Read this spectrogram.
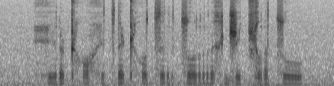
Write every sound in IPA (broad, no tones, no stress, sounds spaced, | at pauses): h i ɾ ø ʈʰ ɔ h i t͡s ɾ e ʈʰ o t͡s e r t͡s o r ɛ x d͡ʒ ɛ t͡ɕ o ɾ ɐ t͡s u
